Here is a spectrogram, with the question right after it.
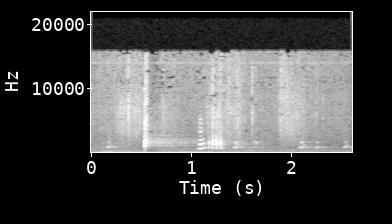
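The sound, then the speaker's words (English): A wild turkey gobbles in a quick, rattling burst of high, warbling notes, a sharp call rising over a steady low outdoor rumble, with fainter chirps trailing after. “You know, the pressure gets off of them, and they'll go back to gobbling.”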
